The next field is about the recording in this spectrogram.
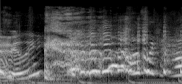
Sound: laughs; both laugh

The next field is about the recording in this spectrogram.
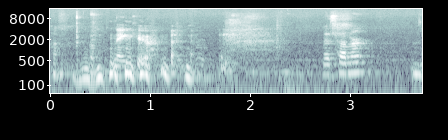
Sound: laughs

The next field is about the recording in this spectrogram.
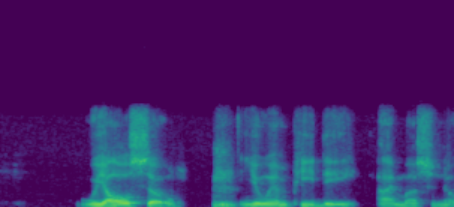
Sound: clears throat

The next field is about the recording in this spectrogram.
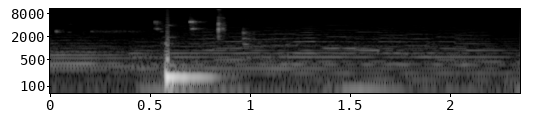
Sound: pop

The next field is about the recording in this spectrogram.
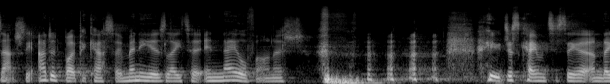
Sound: laughs

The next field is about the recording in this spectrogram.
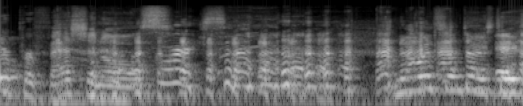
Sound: laughs

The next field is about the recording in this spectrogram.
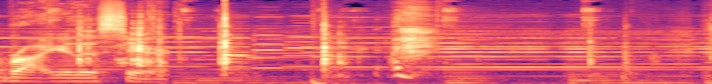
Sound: can opener clicking; grunts

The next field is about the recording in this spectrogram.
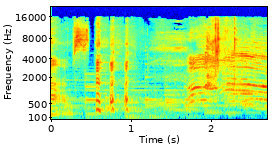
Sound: laughs

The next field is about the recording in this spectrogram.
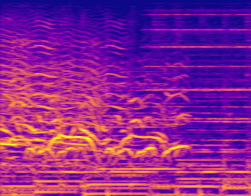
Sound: cheering; school bell rings

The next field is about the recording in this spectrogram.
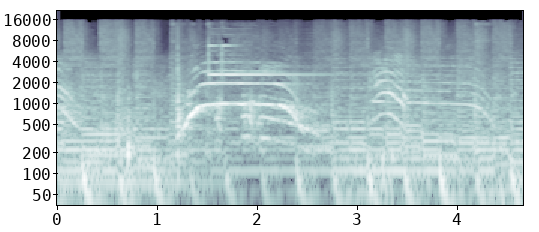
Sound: cheering

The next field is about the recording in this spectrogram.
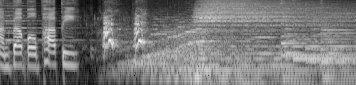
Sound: barking

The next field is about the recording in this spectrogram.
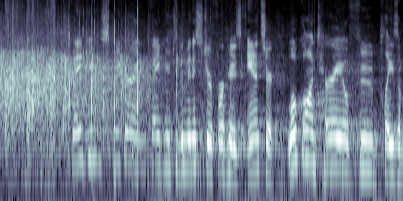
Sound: some Applause

